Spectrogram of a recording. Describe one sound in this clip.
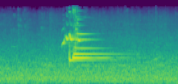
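A bright chime rings once.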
